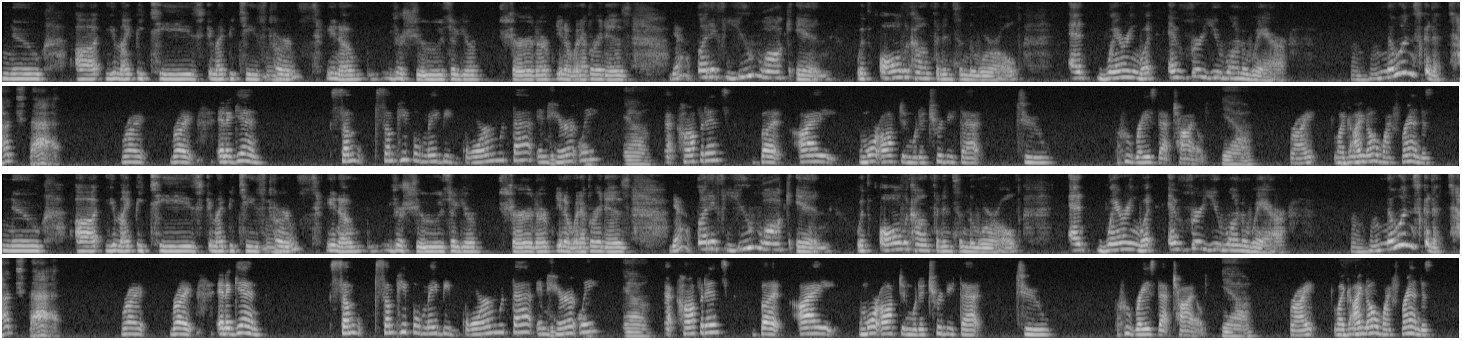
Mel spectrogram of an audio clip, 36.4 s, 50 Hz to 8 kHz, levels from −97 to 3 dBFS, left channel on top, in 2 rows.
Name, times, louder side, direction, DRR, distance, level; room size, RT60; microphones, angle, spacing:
voice 1, 0.0-3.6 3.9-8.3 8.7-10.4 10.7-13.1 13.3-16.0 17.2-18.9 25.4-25.6 26.0-26.3 33.5-33.8 34.9-35.2, right 2 dB, 35° right, 0.8 m, -29 dB
voice 2, 3.3-3.7 8.3-8.6 16.9-17.3 19.7-20.0 20.3-21.4 22.3-25.7 26.5-27.2 27.7-28.6 28.9-30.4 30.9-31.3 32.1-33.3 34.3-34.6 34.9-36.1, right 4 dB, 90° right, 0.5 m, -28 dB
2.8 x 2.6 x 2.5 m
head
